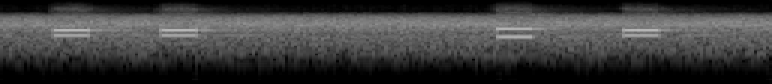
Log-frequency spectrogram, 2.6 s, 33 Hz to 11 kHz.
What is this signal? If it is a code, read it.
DTMF, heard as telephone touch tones, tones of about 120 ms, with phone line noise. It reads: 00 90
